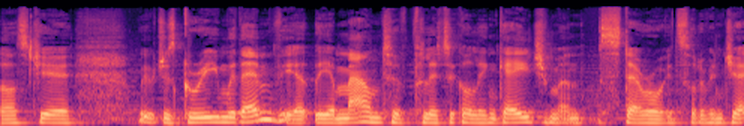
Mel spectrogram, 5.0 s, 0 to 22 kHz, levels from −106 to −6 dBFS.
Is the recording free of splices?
no; 1 cut; at 4.0 s

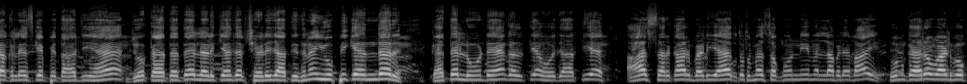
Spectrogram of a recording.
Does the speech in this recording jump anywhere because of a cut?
yes; 2 cuts; at 6.2 s, 8.4 s

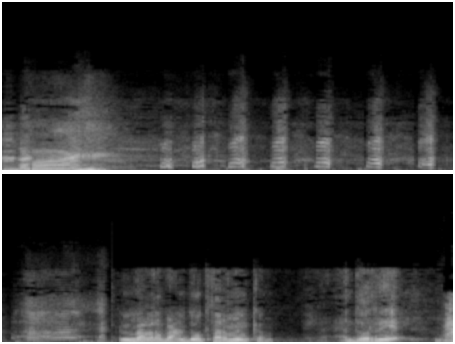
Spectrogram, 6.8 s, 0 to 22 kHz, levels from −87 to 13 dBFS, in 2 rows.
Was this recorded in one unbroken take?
no; 1 cut; at 4.1 s

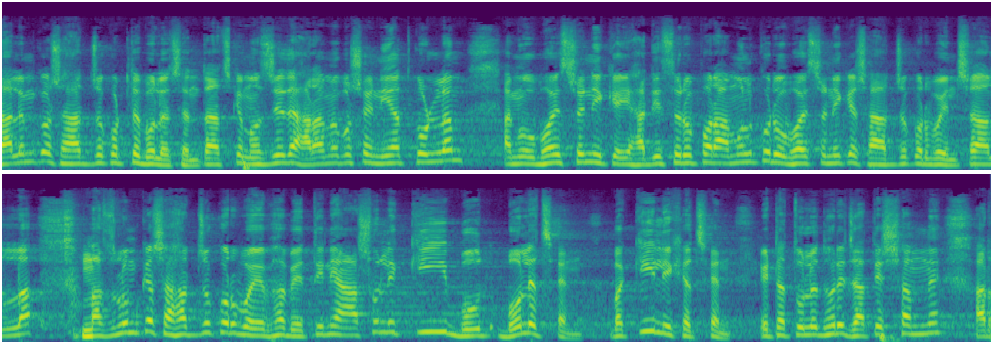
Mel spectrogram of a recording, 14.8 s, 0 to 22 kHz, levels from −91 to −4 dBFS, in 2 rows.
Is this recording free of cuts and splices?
yes; 0 cuts

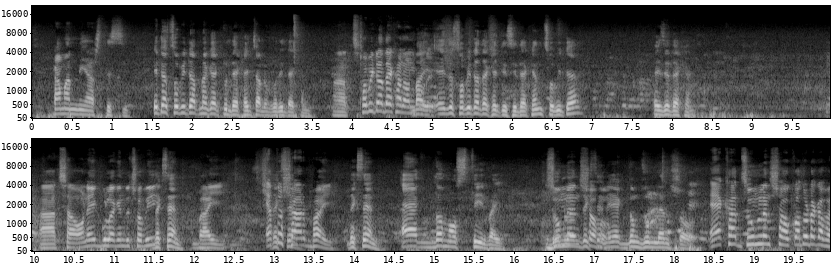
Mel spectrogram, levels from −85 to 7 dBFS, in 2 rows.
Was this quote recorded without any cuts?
yes; 0 cuts

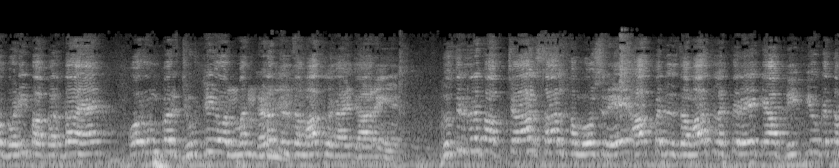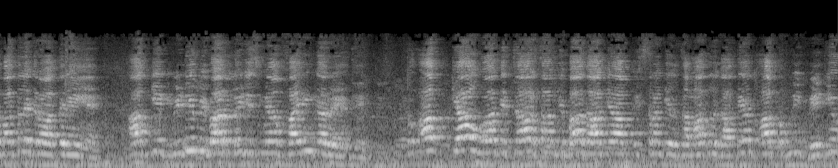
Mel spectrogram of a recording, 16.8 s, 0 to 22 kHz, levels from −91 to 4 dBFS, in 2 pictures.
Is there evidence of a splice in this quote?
no; 0 cuts

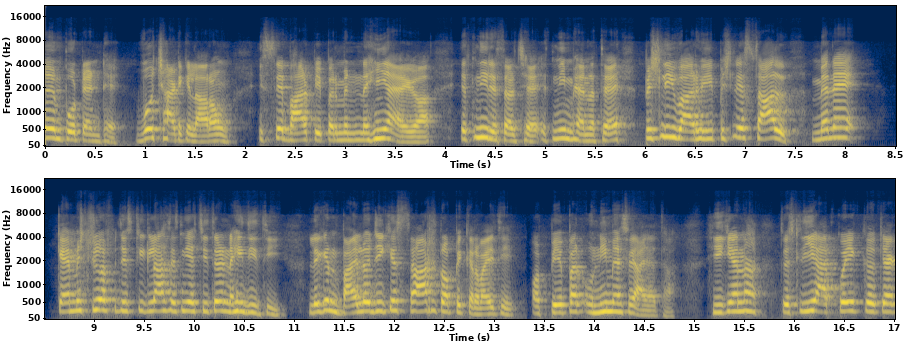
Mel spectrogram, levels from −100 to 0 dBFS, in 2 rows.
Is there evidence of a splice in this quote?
no; 0 cuts

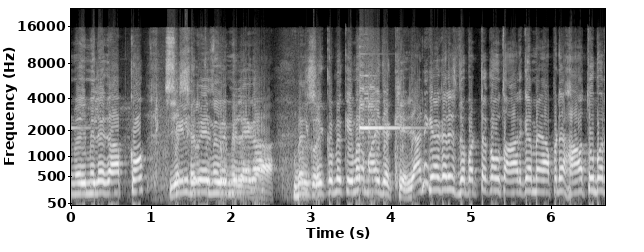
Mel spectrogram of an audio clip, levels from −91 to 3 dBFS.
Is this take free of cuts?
no; 1 cut; at 3.7 s

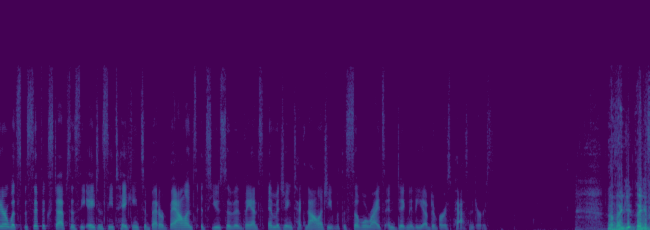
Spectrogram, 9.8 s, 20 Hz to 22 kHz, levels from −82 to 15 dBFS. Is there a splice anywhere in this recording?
no; 0 cuts

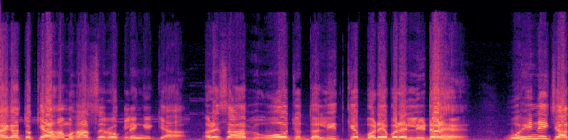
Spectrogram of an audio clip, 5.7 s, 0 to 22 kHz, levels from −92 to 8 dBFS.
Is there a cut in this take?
yes; 1 cut; at 1.9 s

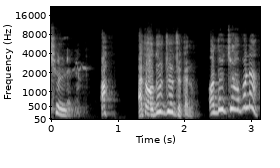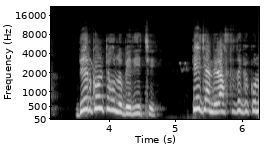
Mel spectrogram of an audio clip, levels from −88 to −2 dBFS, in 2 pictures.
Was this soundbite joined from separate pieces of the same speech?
no; 0 cuts

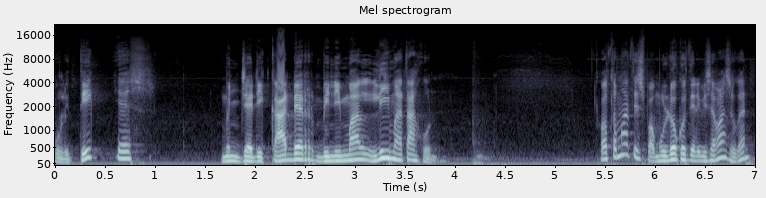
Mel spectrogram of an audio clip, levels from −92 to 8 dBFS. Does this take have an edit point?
no; 0 cuts

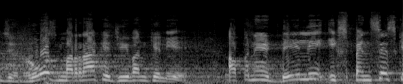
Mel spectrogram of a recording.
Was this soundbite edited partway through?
no; 0 cuts

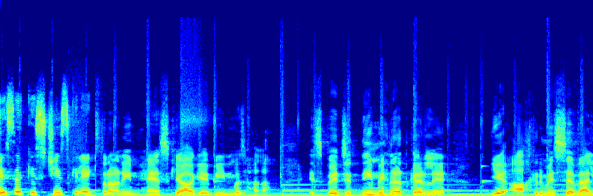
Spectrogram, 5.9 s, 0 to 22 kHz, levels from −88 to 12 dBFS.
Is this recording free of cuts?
no; 1 cut; at 1.0 s

